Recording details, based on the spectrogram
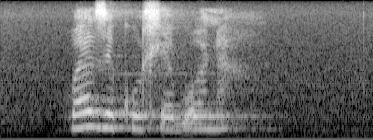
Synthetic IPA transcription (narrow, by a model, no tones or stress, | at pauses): wazikʼuɬɛɓɔːna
